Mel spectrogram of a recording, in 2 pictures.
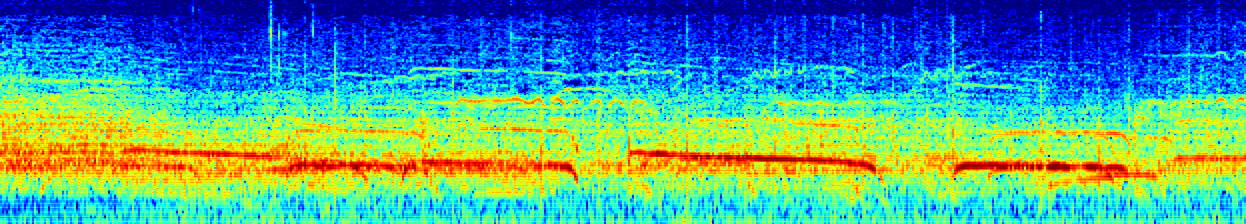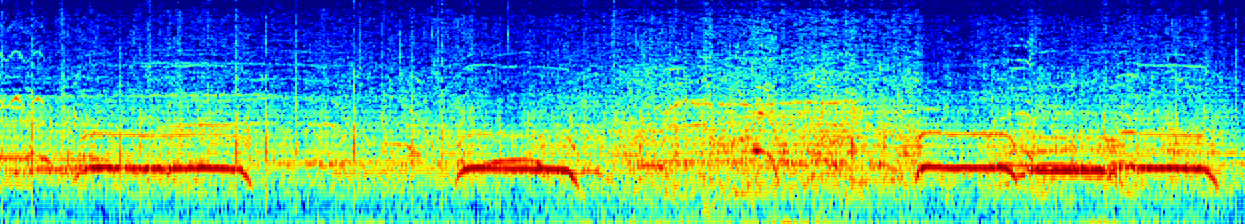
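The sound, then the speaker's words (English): A crowd cheers and applauds loudly and without a break for about twenty-five seconds. Steady clapping runs underneath while high whoops and shouts keep rising over it. The crowd is responding to a speaker declaring himself an independent candidate for president of the United States. “Nice crowd there.”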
